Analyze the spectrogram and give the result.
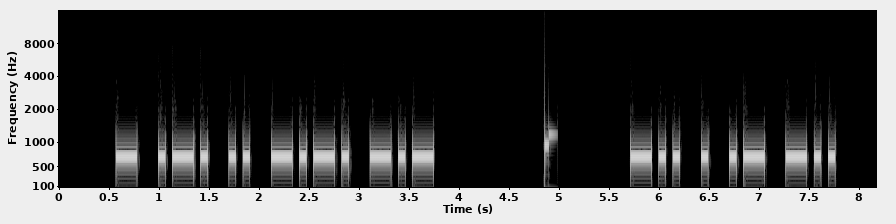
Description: Morse code, heard as a keyed tone, about 17 wpm, 700 Hz. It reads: TRICK DEAD
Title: Sentences from Top 1500 Words - New Word Drill - 17wpm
